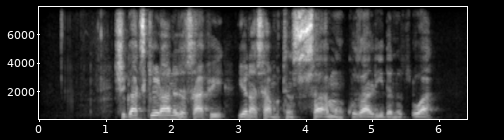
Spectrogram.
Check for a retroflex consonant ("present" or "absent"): present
